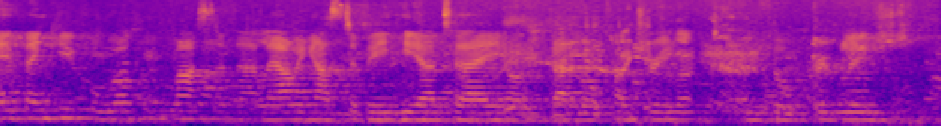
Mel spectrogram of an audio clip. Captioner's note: speaks indigenous language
